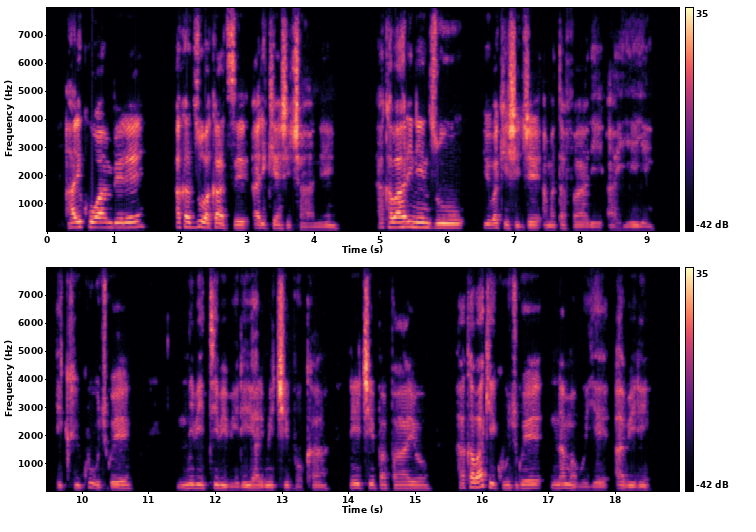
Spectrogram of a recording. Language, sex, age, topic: Rundi, male, 25-35, education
